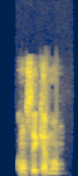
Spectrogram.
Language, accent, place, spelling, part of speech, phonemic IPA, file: French, France, Lyon, conséquemment, adverb, /kɔ̃.se.ka.mɑ̃/, LL-Q150 (fra)-conséquemment.wav
- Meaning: consequentially; consequently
